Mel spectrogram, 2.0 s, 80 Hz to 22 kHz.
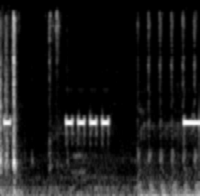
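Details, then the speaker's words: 2007 Honda Civic with replacement engine won't crank: keys jingle, chime, then rapid clicking from the blue main relay under the steering wheel; cause was a missing engine-head ground, starts normally once grounded. "that clicking noise comes from this relay right here blue relay right there that's the main relay okay"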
